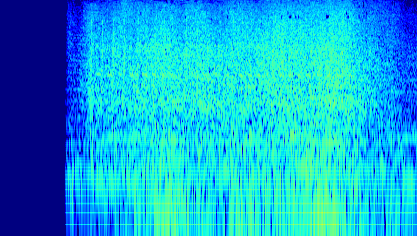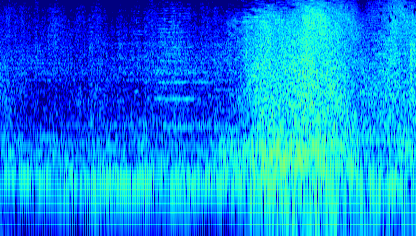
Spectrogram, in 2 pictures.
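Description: A deep rumbling of spaceships roars past.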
